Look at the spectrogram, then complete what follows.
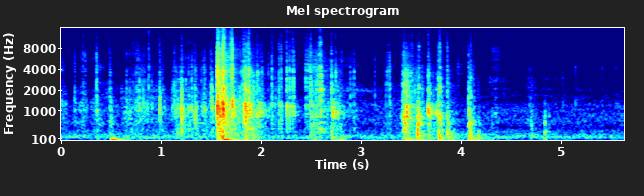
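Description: Cardboard Funko Pop window box being handled and opened: irregular clicks, taps and scrapes of cardboard and plastic, with louder bursts about a second and a half in and again around three and a half seconds.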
